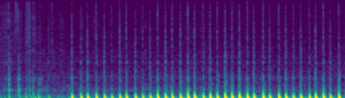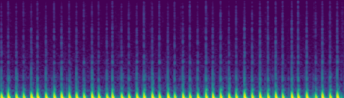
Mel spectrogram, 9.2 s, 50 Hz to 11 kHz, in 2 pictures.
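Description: A hollow rectangular cardboard box covered in patterned blue paper is held in both hands and tapped fast with the fingertips and nails. After a second of soft, scattered handling, a rapid, steady run of about 85 short, dull, low thumps follows with no ring between them.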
